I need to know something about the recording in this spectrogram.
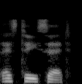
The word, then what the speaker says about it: ess-zett: The most noticeable change was probably in the use of the letter, called Scharfs S, Sharp S, or SZ, pronounced ST set.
